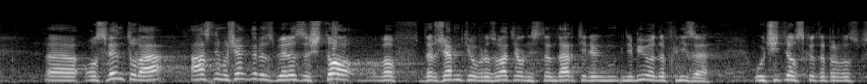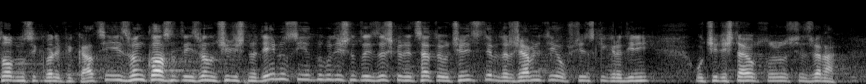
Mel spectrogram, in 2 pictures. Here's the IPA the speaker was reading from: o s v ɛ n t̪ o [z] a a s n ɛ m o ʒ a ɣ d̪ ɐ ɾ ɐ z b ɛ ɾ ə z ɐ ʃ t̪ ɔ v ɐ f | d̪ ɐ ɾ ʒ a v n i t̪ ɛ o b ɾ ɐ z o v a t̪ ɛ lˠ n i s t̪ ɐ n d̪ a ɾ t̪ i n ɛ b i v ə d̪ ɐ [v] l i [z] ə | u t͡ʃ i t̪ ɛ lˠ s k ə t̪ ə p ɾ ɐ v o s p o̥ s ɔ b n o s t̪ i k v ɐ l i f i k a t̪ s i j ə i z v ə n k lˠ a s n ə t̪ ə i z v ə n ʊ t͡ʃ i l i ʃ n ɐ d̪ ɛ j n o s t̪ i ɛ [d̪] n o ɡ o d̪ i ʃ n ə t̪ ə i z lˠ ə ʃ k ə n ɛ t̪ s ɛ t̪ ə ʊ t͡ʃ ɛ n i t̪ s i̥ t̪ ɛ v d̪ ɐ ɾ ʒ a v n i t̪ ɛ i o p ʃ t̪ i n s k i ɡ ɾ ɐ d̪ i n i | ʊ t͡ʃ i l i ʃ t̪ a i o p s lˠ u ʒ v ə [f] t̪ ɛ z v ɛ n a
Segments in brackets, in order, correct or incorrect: incorrect: v, incorrect: f, correct, correct, incorrect: ʃ

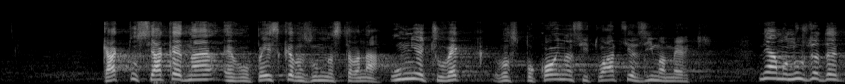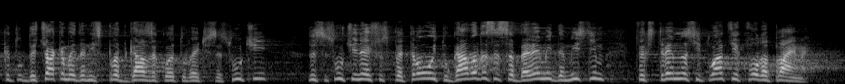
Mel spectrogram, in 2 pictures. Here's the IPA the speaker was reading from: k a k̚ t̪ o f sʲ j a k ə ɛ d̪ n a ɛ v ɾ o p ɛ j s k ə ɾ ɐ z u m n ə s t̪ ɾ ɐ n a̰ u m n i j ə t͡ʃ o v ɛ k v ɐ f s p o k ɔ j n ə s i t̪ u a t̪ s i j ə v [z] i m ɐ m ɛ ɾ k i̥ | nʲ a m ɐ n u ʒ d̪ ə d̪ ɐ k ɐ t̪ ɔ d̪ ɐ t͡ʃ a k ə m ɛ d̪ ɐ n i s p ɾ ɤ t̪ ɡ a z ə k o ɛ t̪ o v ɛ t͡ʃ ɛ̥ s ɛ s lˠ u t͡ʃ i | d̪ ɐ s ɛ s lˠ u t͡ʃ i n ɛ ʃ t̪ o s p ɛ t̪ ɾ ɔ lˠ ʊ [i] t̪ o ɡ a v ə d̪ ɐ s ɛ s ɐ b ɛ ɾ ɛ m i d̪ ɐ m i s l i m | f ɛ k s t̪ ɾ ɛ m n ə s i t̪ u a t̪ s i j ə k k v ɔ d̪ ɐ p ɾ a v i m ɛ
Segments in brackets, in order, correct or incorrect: correct, correct

